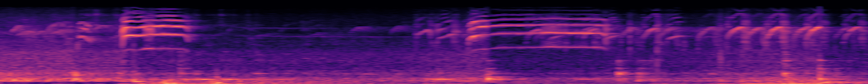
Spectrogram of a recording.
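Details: Brown-eared bulbuls feeding together and squabbling over breakfast. Two bold, harsh, descending screeches with stacked harmonics, then a run of short high arched notes, over a low background rumble.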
